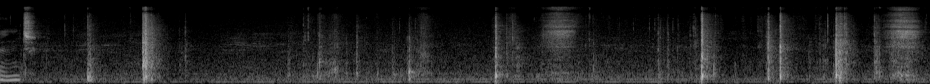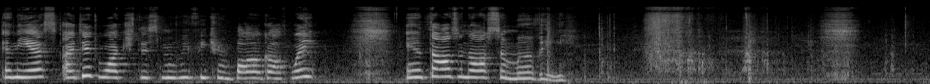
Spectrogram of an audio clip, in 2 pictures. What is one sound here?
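Plastic video tape cases click and knock as hands handle them.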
